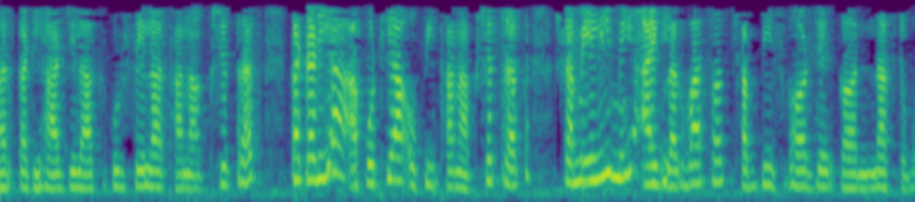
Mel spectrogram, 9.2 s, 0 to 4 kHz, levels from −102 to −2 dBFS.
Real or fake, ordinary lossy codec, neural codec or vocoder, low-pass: fake; MP3, 24 kbps; vocoder, 44.1 kHz, 80 mel bands, Vocos; 3.6 kHz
